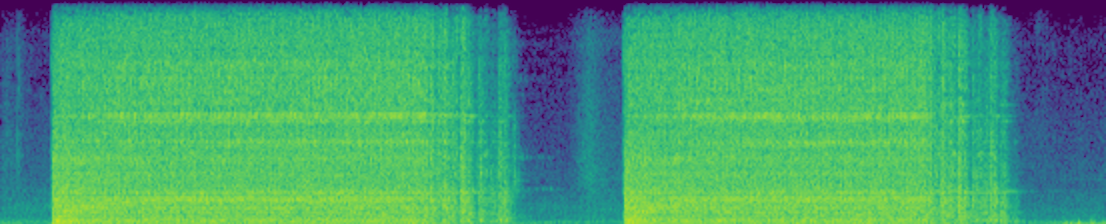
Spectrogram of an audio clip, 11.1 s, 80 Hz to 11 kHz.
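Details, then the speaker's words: Craftsman 5.5 HP 24-inch two-stage snowblower engine with low compression, stalling and hard starting, cranking after head bolts were tightened with an impact: two long fast, even cranking runs with no firing; gauge rose to about 67–75, suspected blown head gasket. "you know it went up a little bit it's like 67 now actually that time it went to 75. look yeah that's interesting maybe it is of just a blown head gasket maybe that might be it"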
